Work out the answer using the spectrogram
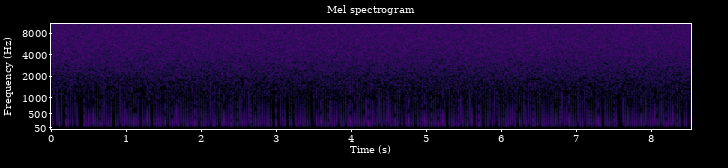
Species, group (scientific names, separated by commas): Ctenodecticus major, Orthoptera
